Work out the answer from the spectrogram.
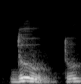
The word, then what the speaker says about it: deux: इज थ्वा आ आ डू की spelling है दे उ एक्स DEUX है लेकिन यहाँ पे इसको पढ़ना है डू तो फ्रेंच है ही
